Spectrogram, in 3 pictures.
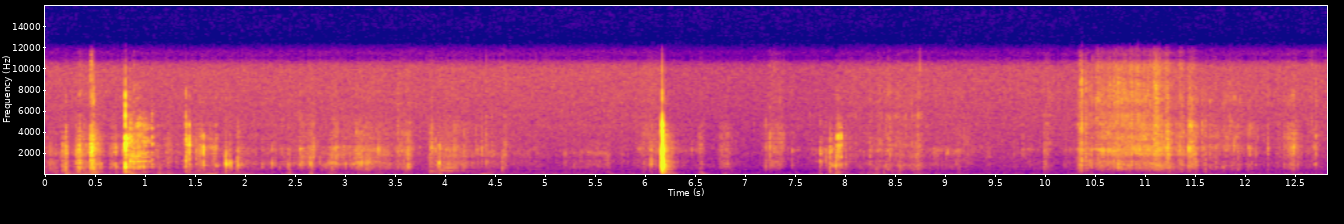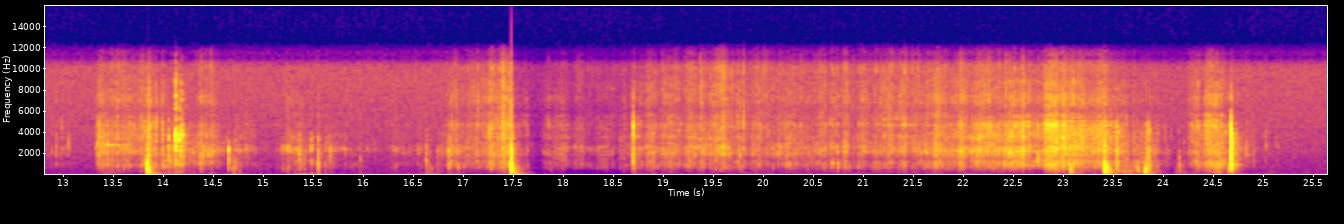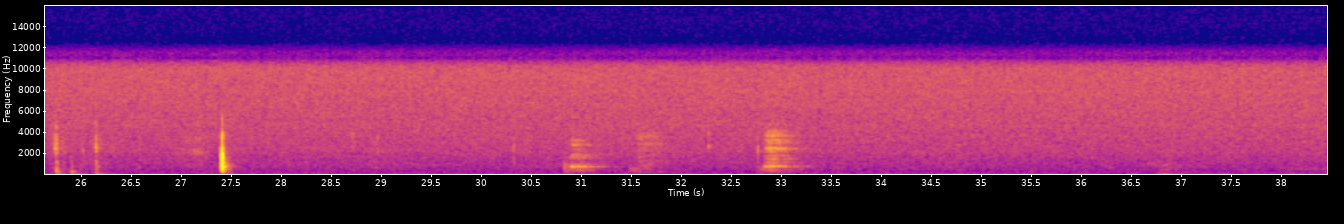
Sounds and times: Crumpling, crinkling: 0.0 - 25.2
Inside, small room: 0.0 - 38.4.

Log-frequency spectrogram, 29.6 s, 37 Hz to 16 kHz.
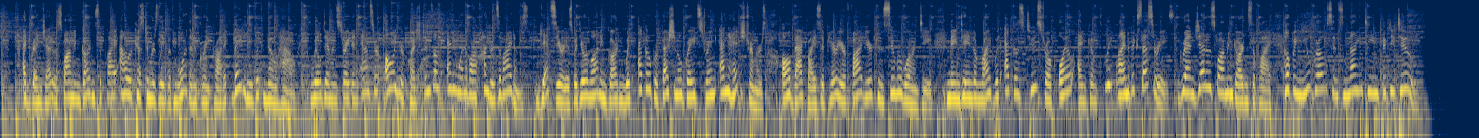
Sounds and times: Music: 0.0 - 29.2
Speech: 0.4 - 28.4.

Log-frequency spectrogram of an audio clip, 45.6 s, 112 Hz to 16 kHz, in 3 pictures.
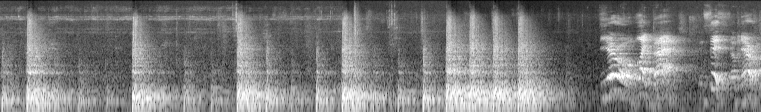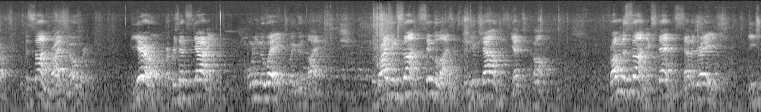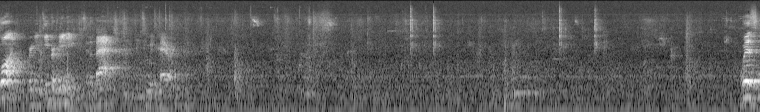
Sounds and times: Music: 0.0 - 10.6
Thump, thud: 0.1 - 1.2, 2.7 - 3.8, 4.8 - 5.6, 6.4 - 11.2
Speech: 12.0 - 17.1, 17.9 - 26.4, 27.4 - 34.3, 45.3 - 45.6.

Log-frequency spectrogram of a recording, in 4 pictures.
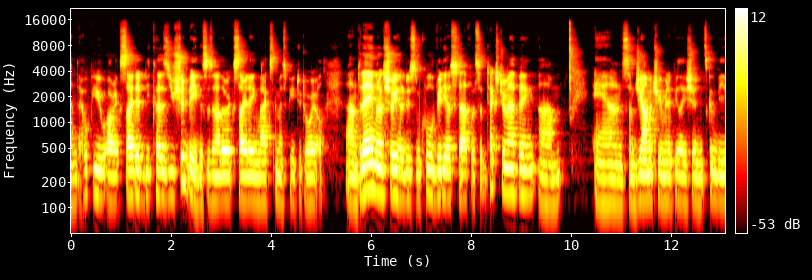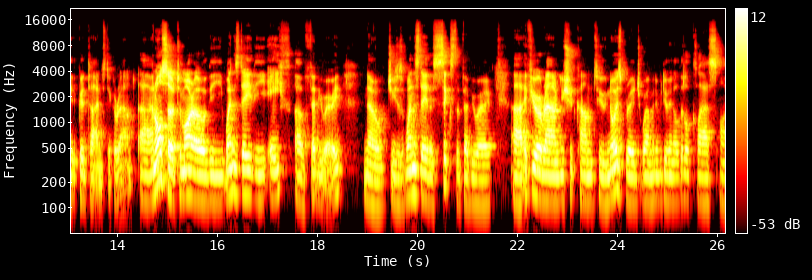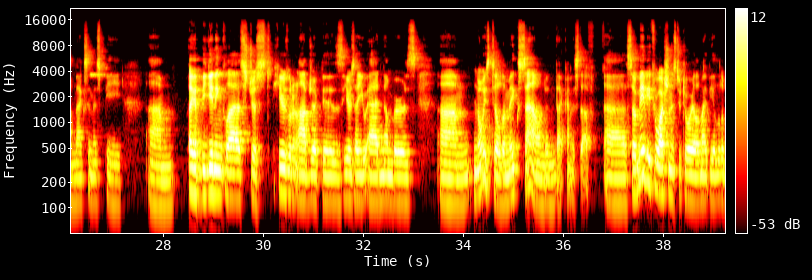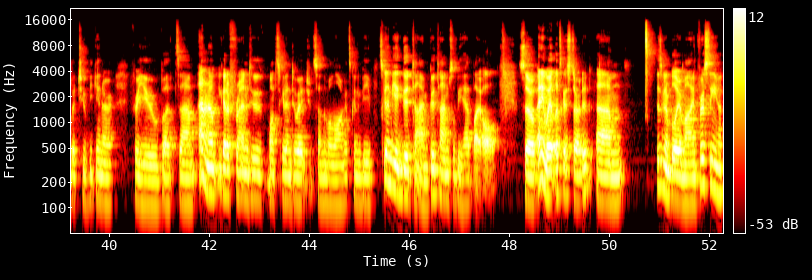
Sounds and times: Speech: 0.0 - 52.2.

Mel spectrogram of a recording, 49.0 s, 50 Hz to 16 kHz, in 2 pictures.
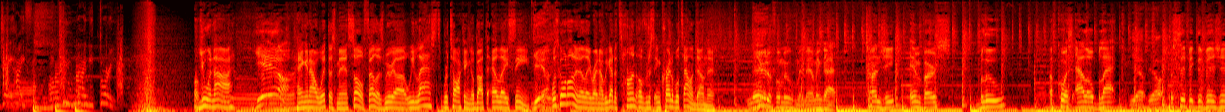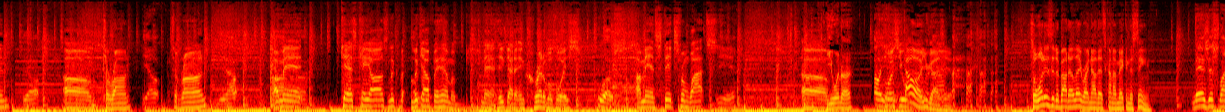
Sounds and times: Music: 0.0 - 49.0
Speech: 3.9 - 14.3, 15.0 - 20.1, 21.0 - 29.3, 29.9 - 39.3, 40.4 - 43.8, 45.1 - 47.6, 48.4 - 49.0.

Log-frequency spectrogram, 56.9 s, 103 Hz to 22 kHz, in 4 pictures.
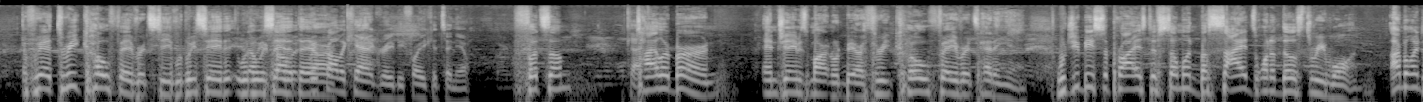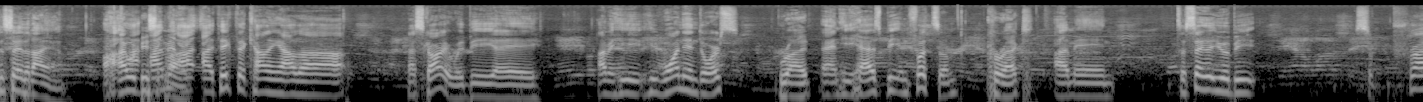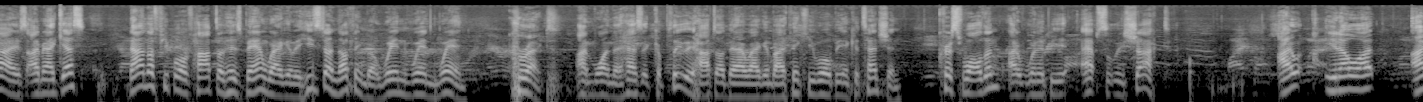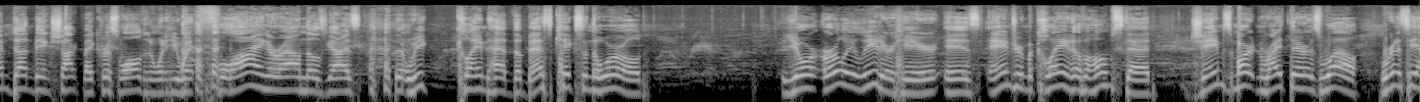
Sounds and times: Speech: 0.0 - 56.8.

